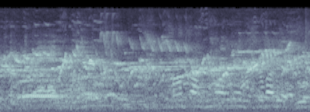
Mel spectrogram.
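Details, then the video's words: White-rumped shama singing hyperactively, said to be driven by a diet of pellet feed and crickets; a dense, continuous stream of varied whistles, chattering trills and sharp chirps, with overlapping bright notes and a busy background. "MURAI MATAHARI HYPER KONSLETNYA GARA GARA PUR DAN JANGKRIK SAJA"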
